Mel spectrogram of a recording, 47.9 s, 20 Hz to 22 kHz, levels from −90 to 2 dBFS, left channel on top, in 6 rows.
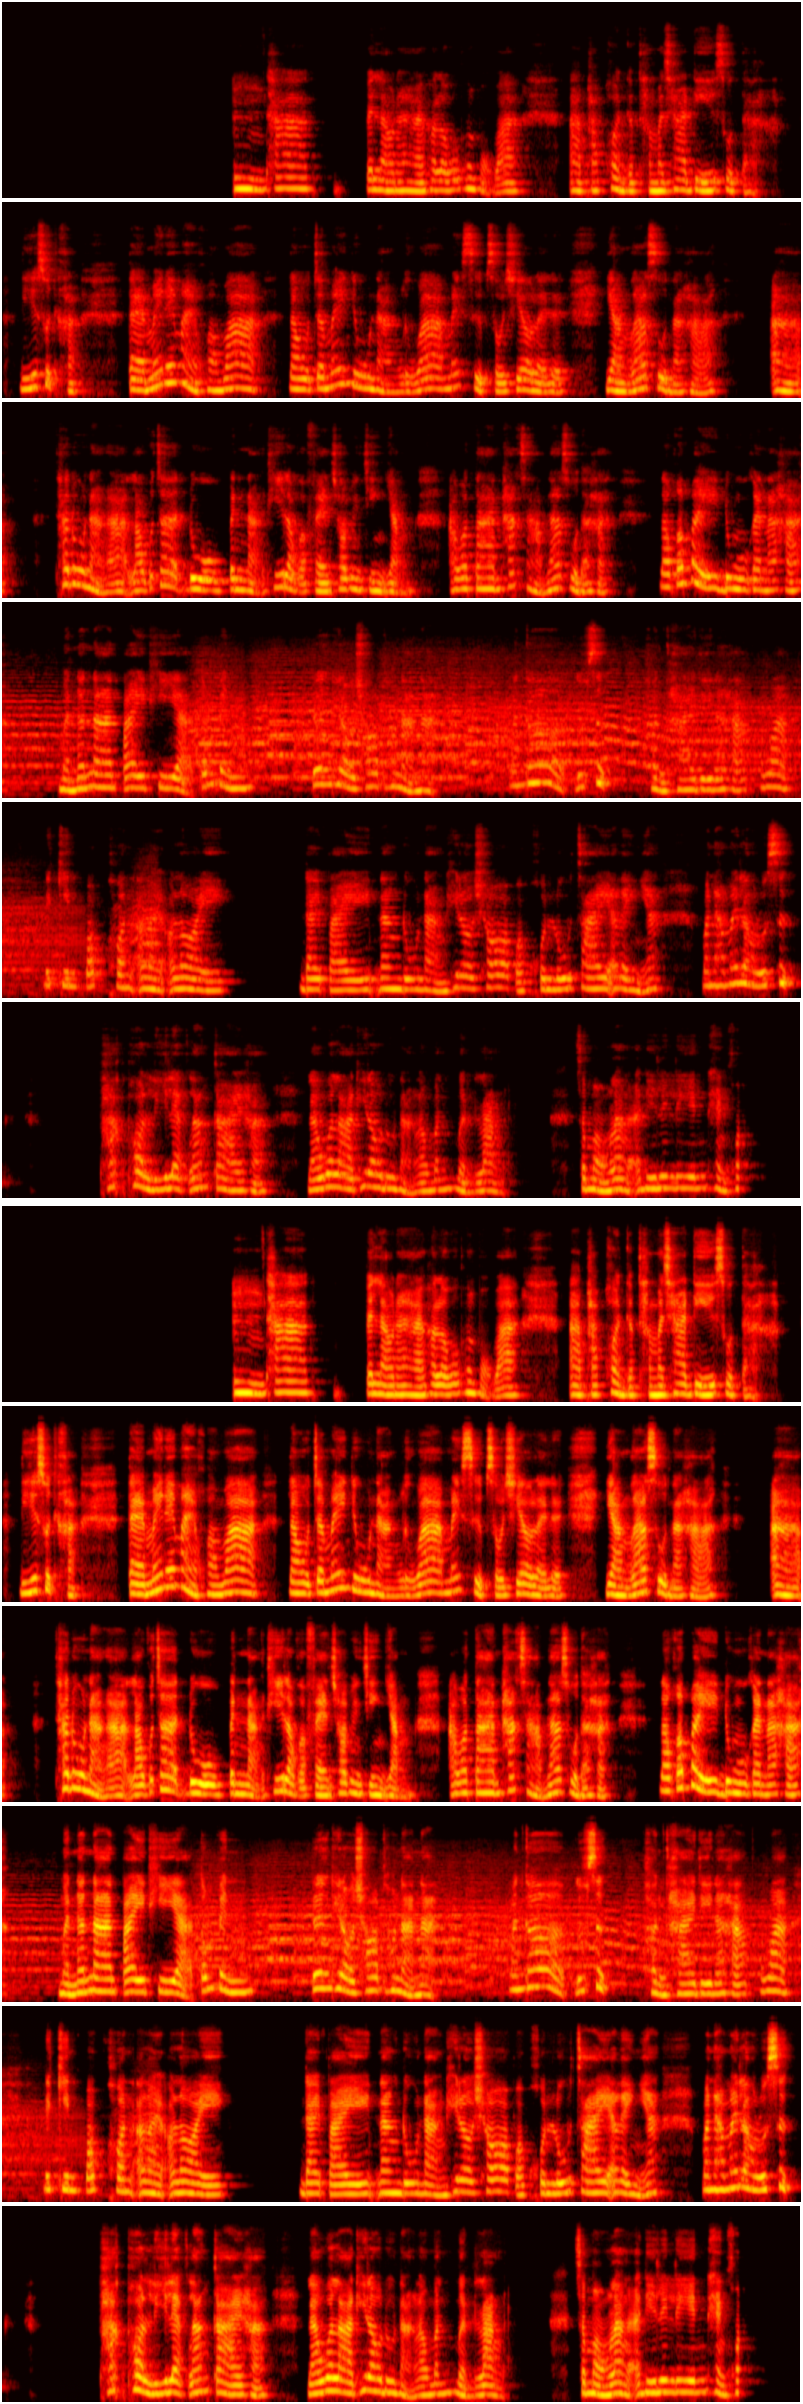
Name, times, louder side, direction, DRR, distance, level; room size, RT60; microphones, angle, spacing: voice 1, 2.3-3.1 3.6-7.8 8.2-15.1 15.7-16.0 16.5-24.0 24.5-26.5 27.1-28.3 29.0-30.1 30.4-34.2 34.9-39.9 40.9-45.0 45.4-47.3, right 6 dB, 60° right, 0.5 m, -31 dB
sound 1, 24.0-25.3 25.6-33.5, right 1 dB, 5° right, 0.3 m, -42 dB
10.0 x 6.1 x 4.7 m
head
